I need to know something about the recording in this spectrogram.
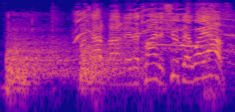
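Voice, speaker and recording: An actor playing a cocky, quick-witted amateur detective in a 1940s radio show, glib and teasing. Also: male voice, high voice, over a noisy crowd, close to an everyday voice. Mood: urgent. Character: wisecracking, confident male amateur detective hero, quick and cocky. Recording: dull old radio recording, audience noise.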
